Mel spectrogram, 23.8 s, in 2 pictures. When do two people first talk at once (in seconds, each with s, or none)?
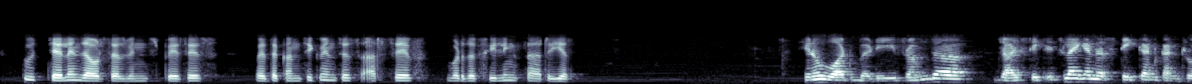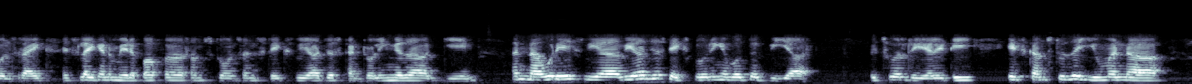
none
